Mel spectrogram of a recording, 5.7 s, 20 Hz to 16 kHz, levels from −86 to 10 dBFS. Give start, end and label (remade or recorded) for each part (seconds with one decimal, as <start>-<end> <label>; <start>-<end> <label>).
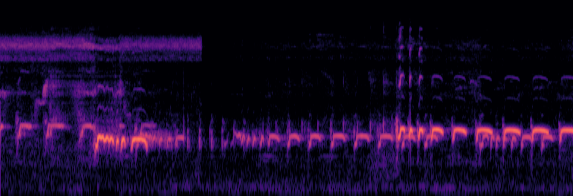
0.0-0.5 recorded; 0.5-1.2 remade; 1.2-5.7 recorded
